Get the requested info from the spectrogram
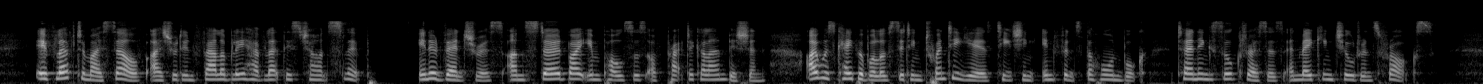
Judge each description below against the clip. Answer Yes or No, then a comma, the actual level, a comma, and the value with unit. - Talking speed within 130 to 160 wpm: Yes, average, 150 wpm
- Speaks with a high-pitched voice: Yes, high, 220 Hz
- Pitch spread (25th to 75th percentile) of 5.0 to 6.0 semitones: No, average, 3.5 semitones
